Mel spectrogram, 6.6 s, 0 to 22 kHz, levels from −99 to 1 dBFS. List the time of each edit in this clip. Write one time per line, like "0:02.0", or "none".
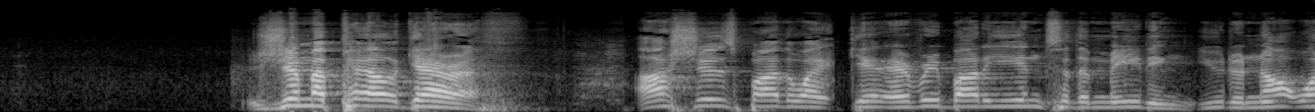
0:01.2
0:03.1
0:04.2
